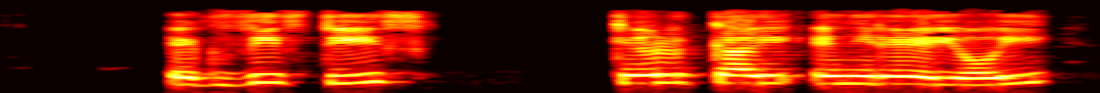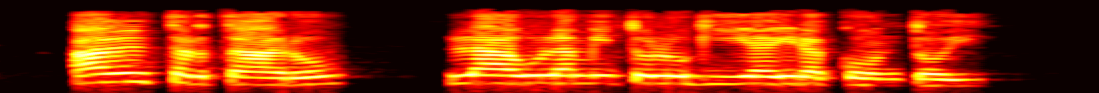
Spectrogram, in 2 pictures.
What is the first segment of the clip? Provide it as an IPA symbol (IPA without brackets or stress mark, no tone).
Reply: e̞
